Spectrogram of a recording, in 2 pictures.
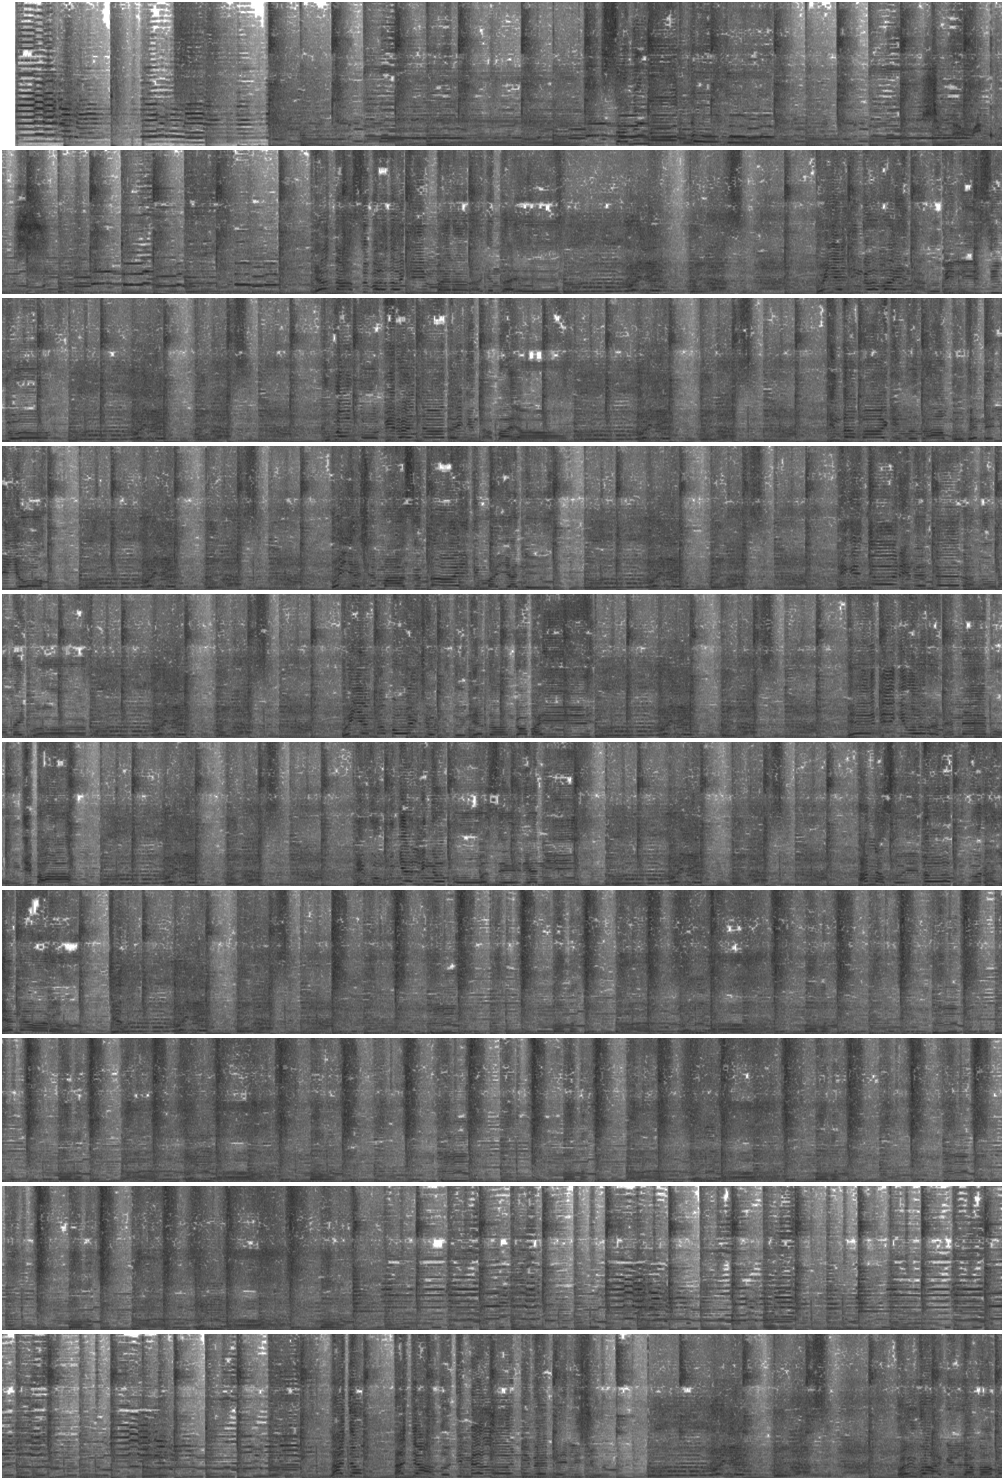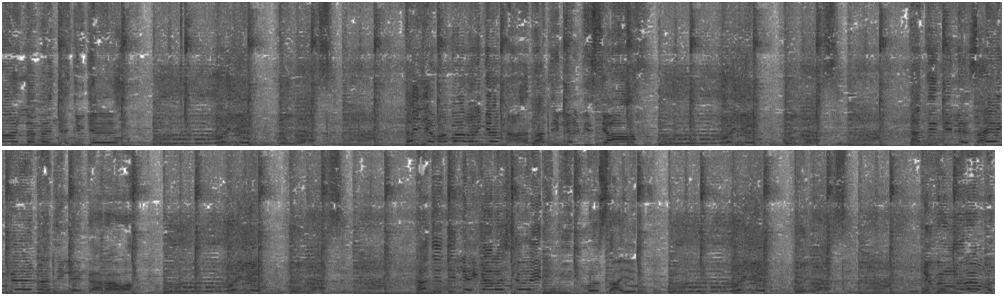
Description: signature smooth vocals
blends elements of Afrobeat, R&B, and world music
